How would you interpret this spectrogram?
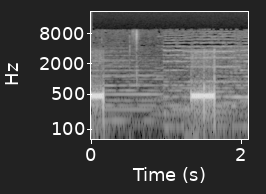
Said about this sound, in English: I'm going to keep calling every single phone number in this entire neighborhood until I get answers.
